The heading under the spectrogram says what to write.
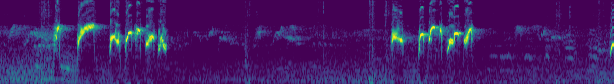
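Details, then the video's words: Red-whiskered bulbul, wild-caught and undergoing training, sings two brisk phrases of bright, slurred whistles, each under a second, separated by a quiet gap of about two seconds. "Tiếng chào mào luyện giọng chim bổi. นกปรอดหัวโขน"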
